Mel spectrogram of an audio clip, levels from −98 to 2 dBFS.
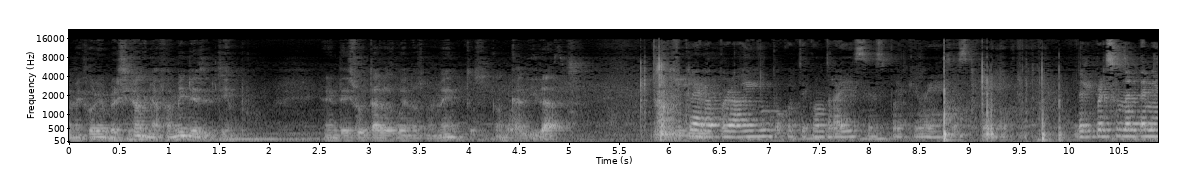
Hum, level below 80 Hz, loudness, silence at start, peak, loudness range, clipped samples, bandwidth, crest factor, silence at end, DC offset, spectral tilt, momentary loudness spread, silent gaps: none; -58 dBFS; -33 LUFS; 0 s; -8 dBFS; 4 LU; under 0.1%; 16 kHz; 24 dB; 0 s; under 0.1%; -5.5 dB/octave; 15 LU; none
